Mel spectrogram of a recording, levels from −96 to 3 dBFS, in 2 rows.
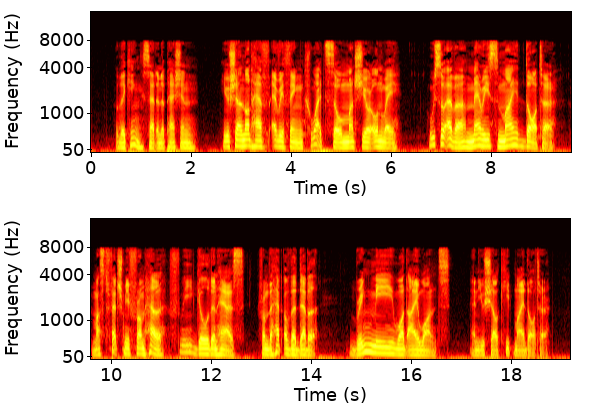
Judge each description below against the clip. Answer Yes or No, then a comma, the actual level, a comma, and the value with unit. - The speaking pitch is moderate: No, very low, 95 Hz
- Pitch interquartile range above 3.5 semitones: Yes, average, 3.9 semitones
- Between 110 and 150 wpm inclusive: Yes, average, 145 wpm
